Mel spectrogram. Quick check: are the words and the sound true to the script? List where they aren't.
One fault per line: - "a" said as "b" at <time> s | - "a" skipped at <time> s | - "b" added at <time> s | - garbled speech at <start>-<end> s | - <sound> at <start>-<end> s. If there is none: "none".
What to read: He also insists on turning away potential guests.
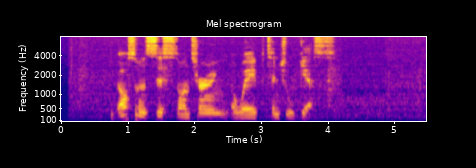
none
